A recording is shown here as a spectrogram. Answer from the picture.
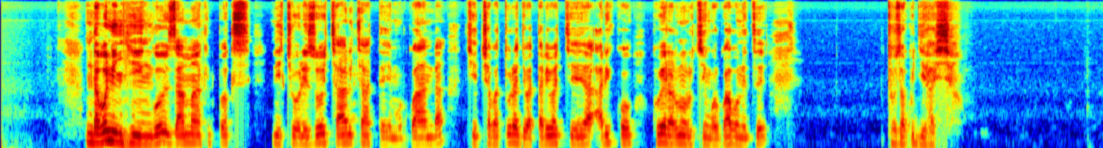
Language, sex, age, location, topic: Kinyarwanda, male, 25-35, Huye, health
